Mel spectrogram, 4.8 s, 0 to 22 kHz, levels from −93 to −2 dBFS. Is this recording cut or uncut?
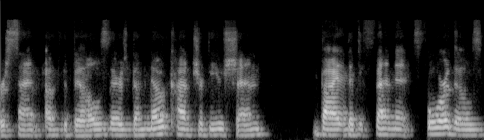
uncut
